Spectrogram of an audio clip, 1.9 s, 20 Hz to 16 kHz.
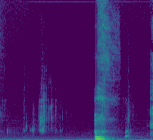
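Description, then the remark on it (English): Wet mouth sounds of a sip of 20-year-old single barrel reserve bourbon being chewed and swished in the mouth, a few soft smacks followed by one louder, juicy squelch and then more quiet slurping, with no talking. “The Kentucky Chew.”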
